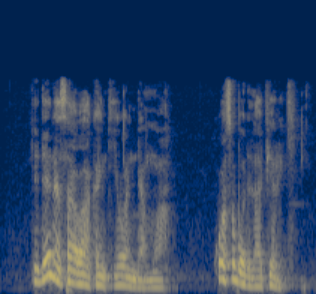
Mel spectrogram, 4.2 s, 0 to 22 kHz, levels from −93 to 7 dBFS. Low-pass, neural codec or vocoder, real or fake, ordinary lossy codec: 7.2 kHz; none; real; none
